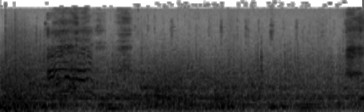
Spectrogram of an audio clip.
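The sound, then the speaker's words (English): A loud, close roll of thunder in a lightning storm, heard on a sailboat on the water, rumbles heavily through the whole moment, deep and booming, with steady rain hissing underneath. “That lightning was close.”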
